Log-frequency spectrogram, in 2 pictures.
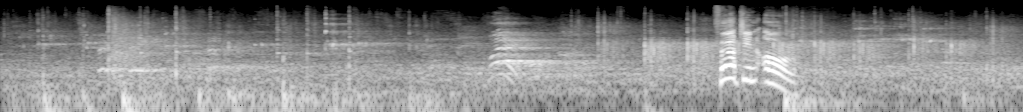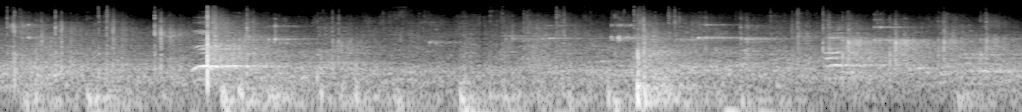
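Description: Shoes squeak on a court floor.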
